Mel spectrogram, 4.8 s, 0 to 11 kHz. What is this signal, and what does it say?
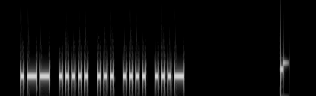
Morse code, heard as a keyed tone, about 25 wpm, 700 Hz. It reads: W5SHV
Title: USA Call Signs - 5 Characters - 2x Character Spacing - 25wpm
